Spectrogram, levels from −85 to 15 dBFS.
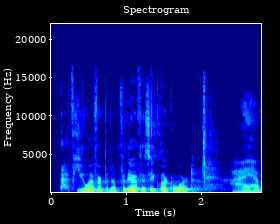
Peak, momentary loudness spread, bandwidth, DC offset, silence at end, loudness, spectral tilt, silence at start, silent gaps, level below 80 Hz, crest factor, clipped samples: -18 dBFS; 16 LU; 16.5 kHz; under 0.1%; 0 s; -34 LUFS; -5.5 dB/octave; 0.15 s; none; under -90 dBFS; 16 dB; under 0.1%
